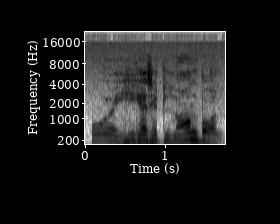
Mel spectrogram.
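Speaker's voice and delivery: ordinary talk, nothing marked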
